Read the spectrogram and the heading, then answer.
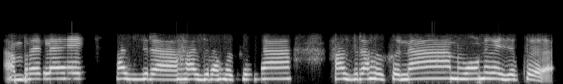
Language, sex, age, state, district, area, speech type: Bodo, female, 60+, Assam, Kokrajhar, urban, conversation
